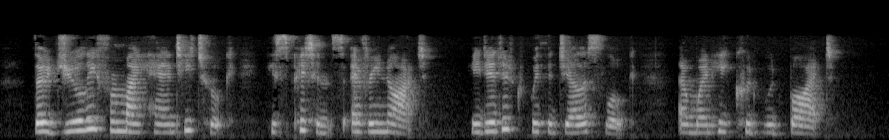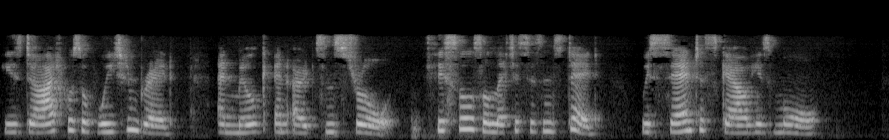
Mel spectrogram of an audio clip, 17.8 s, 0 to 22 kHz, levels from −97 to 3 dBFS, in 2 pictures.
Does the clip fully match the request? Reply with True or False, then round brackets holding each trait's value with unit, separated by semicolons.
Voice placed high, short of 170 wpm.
True (240 Hz; 155 wpm)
